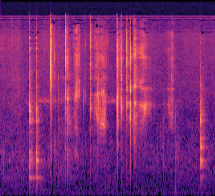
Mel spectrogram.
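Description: Metal utensils clinking and scraping against small stainless-steel ramekins: a series of short, irregular clicks and clinks as food is picked up and mayonnaise is scooped out with a knife.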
